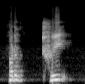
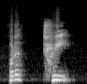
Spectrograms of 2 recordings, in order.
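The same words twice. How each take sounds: Both takes have the same delivery.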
